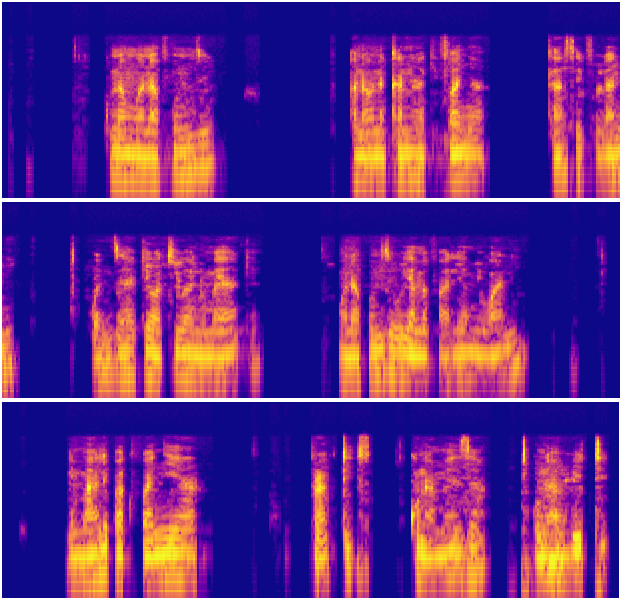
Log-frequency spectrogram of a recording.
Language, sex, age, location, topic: Swahili, male, 18-24, Nakuru, health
